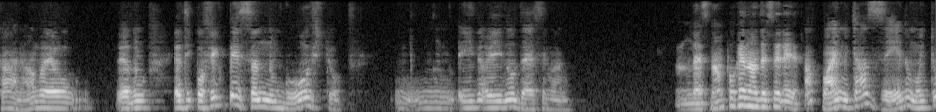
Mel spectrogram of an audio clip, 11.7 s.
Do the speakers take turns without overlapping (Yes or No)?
Yes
